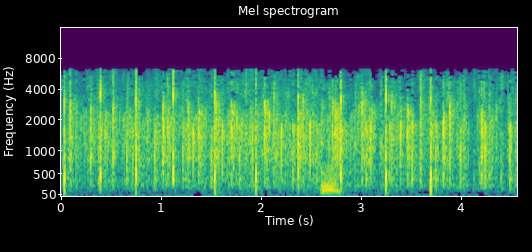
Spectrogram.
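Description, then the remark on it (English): A crowd applauds the sponsors of the Kentucky Opera, many hands clapping in a dense, continuous patter with sharper individual claps popping out, sustained at a moderate level throughout with no voices. “So please join me in a round of applause, showing our support and appreciation for these sponsors.”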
